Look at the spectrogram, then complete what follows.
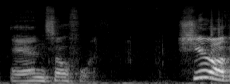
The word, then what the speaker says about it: Shirov: wrong and so forth shirov is correct they said shiron okay now you will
